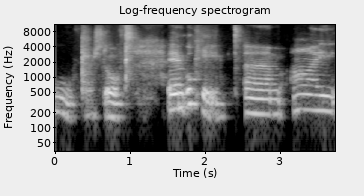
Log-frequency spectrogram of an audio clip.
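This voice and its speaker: A woman talks with a Scottish accent. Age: 60s. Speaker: community councillor. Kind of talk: webinar talk. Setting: video call.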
